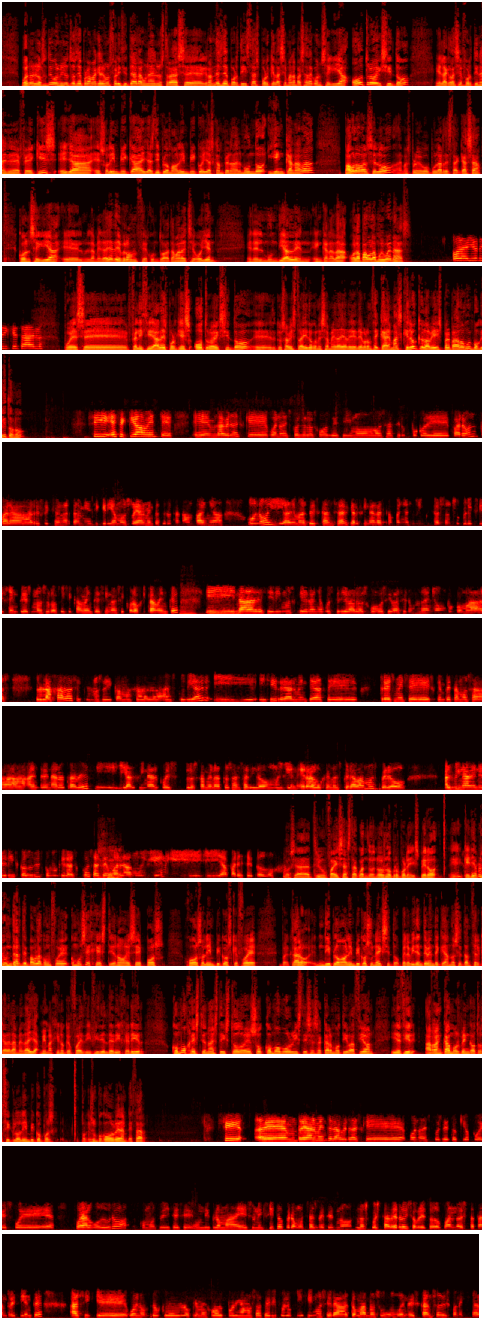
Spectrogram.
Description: Hablamos con Paula Barceló sobre cómo ha sido el proceso y cómo afrontan el nuevo ciclo oímpico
